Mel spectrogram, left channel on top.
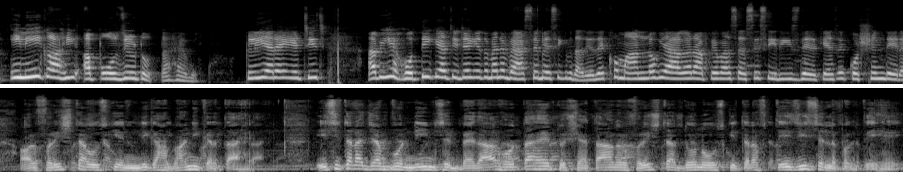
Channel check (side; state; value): both; different; correlation -0.01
